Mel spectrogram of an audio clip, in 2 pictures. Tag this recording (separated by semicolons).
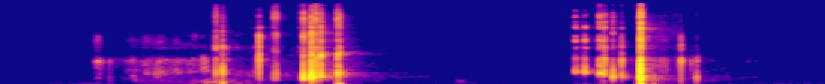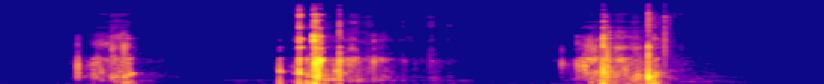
close; closing; glass; glass-bottle; open; opening; pill-bottle; pills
